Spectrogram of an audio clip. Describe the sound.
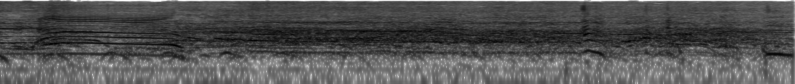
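A man lets out a loud, strained scream at the start, his voice sliding in pitch, while a crowd of Eagles fans cheers and whoops around him in a dense, continuous roar as he bends down to eat horse dung off the ground.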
